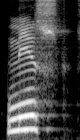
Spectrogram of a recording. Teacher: صاد کی ادائیگی موٹے سے ہوگی، موٹے طریقے سے ہوگی کیونکہ یہ حروف مستعلیہ کے اندر آتا ہے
